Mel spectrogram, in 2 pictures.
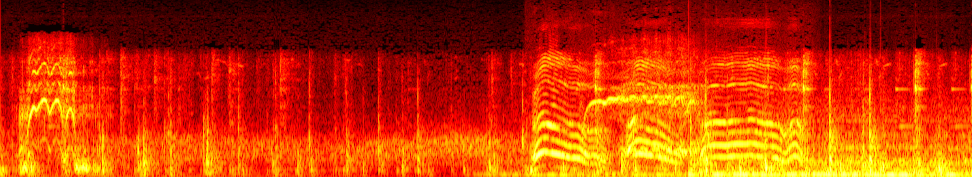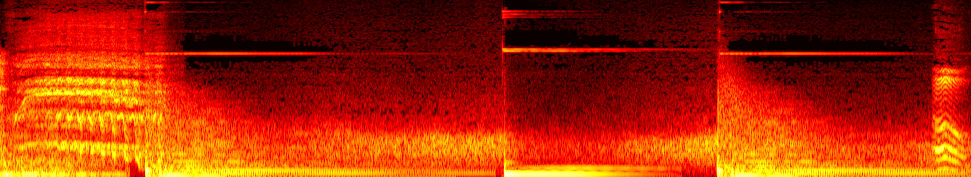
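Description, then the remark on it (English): Horses being ridden along a road through a peaceful landscape whinny loudly in long, quavering high-pitched neighs over a steady clip-clop of hooves, followed by lower rumbling and a few sharp, brief knocks. “isn't it great to ride through this peaceful landscape where the only excitement is bumping over a stone on the road?”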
